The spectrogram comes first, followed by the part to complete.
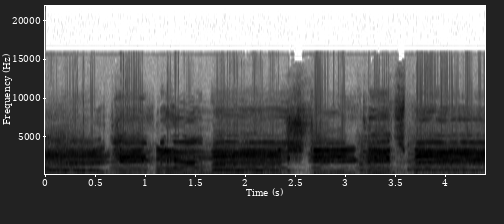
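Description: A group singing a song to accordion accompaniment, in phrases with brief breaks between them.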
